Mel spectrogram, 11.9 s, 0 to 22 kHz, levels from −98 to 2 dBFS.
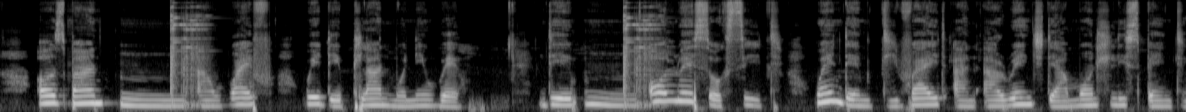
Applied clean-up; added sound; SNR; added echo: none; Cutlery, silverware; 12 dB; none.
